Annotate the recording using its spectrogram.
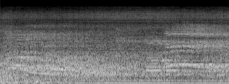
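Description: A person's drawn-out, wavering shout over a steady low hum.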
